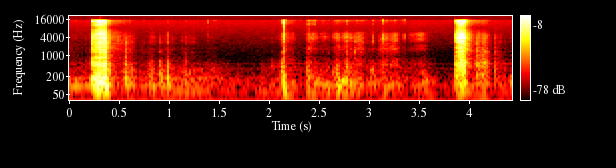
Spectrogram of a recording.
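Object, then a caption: Thin polyethylene foam sheet cut with a metal blade. A thin white polyethylene foam sheet, held with long-nailed fingers, is cut into strips with a metal craft-knife blade, with the cut-off strips lying beside it. Three sharp, bright scratching cuts stand out, with soft crackling and scraping in between.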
